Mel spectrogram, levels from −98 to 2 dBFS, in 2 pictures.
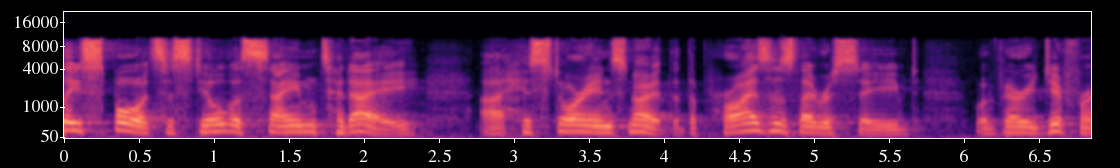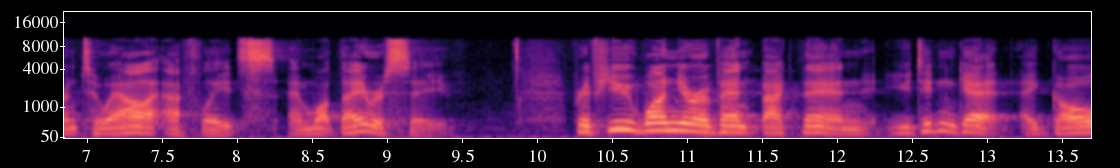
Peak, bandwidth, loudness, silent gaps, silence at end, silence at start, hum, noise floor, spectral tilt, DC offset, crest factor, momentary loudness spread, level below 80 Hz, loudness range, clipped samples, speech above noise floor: -6 dBFS; 10.5 kHz; -25 LUFS; none; 0 s; 0 s; none; -46 dBFS; -3 dB/octave; under 0.1%; 20 dB; 16 LU; -66 dBFS; 4 LU; under 0.1%; 20 dB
